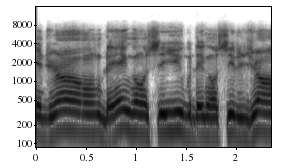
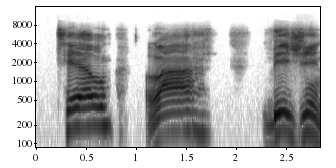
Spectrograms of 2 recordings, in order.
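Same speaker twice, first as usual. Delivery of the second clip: tell, lie, vision, each word set apart. Showing how to break a word into three parts: split into three separate words. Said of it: "now make it into three words".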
